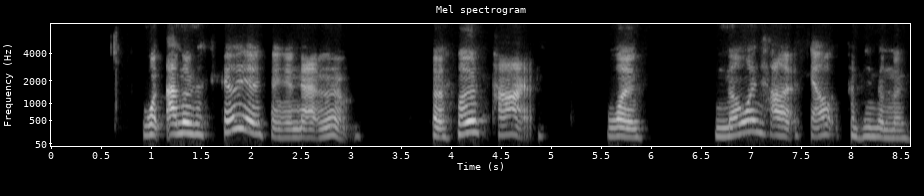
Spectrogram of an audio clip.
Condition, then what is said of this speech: Muscular dystrophy. I also have a bit of a speech impairment, but I hope that all of you out there are doing all right with understanding my speech so far.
